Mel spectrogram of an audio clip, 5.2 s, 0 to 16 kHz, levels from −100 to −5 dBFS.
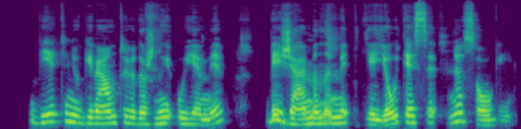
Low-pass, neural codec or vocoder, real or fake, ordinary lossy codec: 14.4 kHz; none; real; Opus, 64 kbps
